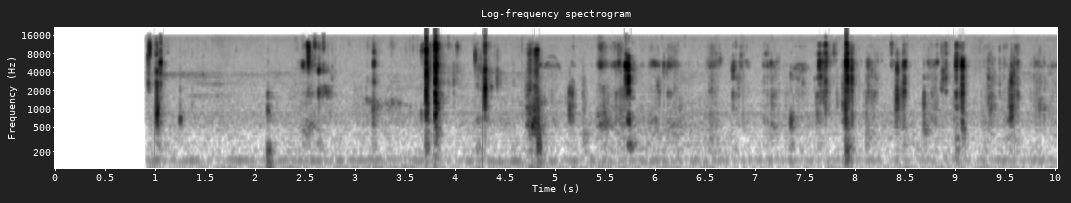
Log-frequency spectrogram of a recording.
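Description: Soft pastry squishes and tears between fingers close to a microphone.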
